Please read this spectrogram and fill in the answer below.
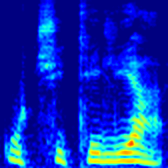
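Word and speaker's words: учителя: است، علامت جدایی آخرش پرتافته شده است و تلفظش هم تغییر کرده است. مثلا اوچیتیلیا شکل جمعش میشد، شکل تنهایش اوچیتیل، اما شکل جمعش اوچیتیلیا، یعنی زده در هیجای آخر افتاده است.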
